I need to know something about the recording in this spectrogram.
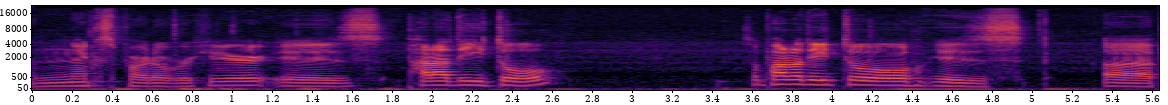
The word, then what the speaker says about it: Paradis: called paradise island or a lot of people pronounce it as paradise island and that's not necessarily wrong either because the marlians they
